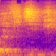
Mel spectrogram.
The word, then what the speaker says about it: Eutychus: Ça te demande de dire Eutychus. C'est pas facile à prononcer. Hein. Ou Eutychus, c'est plus simple aussi.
